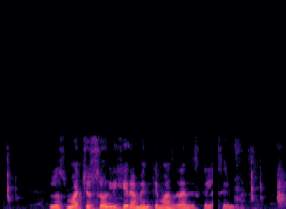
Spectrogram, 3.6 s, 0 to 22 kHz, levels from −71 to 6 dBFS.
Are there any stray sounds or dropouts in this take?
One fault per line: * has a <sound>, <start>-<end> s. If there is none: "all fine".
* has a dropout, 2.7-2.7 s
